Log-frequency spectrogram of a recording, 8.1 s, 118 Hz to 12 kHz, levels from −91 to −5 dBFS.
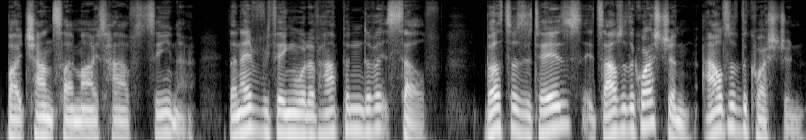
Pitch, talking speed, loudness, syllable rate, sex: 135 Hz, 200 wpm, -19 LUFS, 5.1 syllables/s, male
